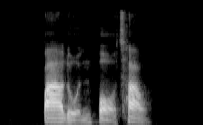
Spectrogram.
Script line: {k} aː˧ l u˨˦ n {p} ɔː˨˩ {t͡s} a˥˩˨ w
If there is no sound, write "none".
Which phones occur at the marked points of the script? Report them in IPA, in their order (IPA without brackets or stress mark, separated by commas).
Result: p, p, t͡sʰ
